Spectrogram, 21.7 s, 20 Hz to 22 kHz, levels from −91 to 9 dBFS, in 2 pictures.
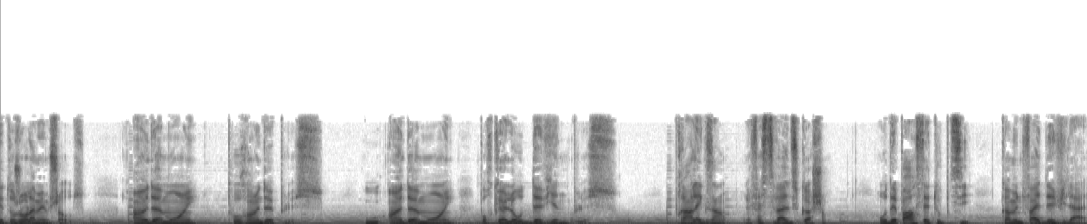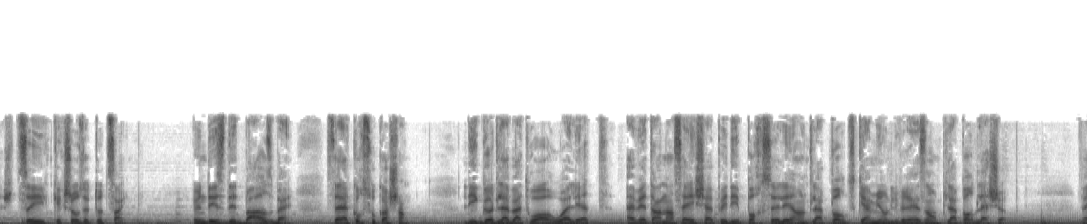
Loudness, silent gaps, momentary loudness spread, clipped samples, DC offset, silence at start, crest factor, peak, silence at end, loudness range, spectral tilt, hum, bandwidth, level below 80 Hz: -15 LUFS; none; 11 LU; under 0.1%; under 0.1%; 0 s; 14 dB; 0 dBFS; 0 s; 2 LU; -5.5 dB/octave; none; 11 kHz; -24 dBFS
